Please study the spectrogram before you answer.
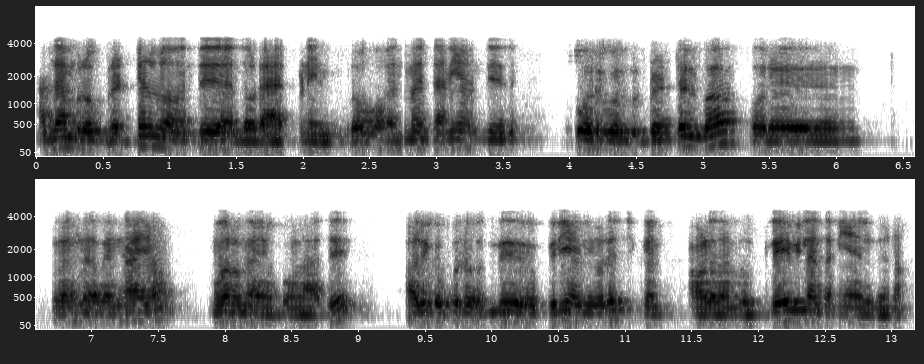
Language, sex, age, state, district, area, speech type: Tamil, male, 18-30, Tamil Nadu, Perambalur, rural, conversation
